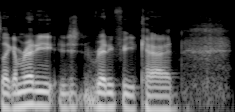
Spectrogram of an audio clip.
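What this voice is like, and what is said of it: Slight put-on Boston accent. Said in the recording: “the only thing that I'm ever going to do in a slight Bostonian accent”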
